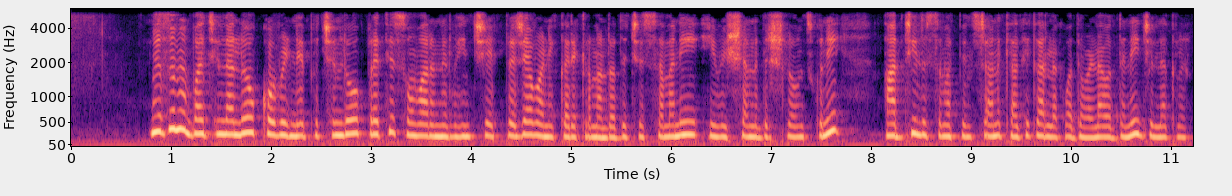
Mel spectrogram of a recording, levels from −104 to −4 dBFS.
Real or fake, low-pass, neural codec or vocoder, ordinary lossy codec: fake; 5.4 kHz; codec, 16 kHz, 4 kbps, FunCodec, trained on LibriTTS, 50 frames a second; none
